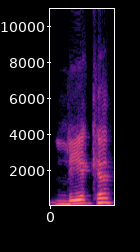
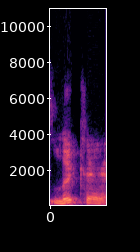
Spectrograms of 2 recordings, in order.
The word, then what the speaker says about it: Lykke: certainly first of all most importantly did I pronounce the name right Leah Kent is that correct it's Luke Lee I mean kind of you know some many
